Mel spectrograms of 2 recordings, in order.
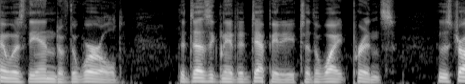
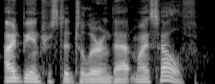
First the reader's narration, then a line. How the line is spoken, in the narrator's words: remarked Kanai Otori quietly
